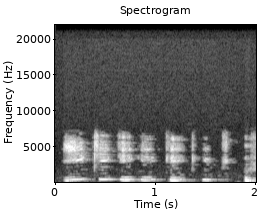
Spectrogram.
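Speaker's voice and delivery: tiny high whispered eeks; squeaky toy voice. Pretend. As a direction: squeak like a little rubber toy. Squeaking while placing pumpkins.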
